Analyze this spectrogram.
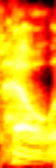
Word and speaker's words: Hel: later the Inferno of hell as well. The Anglo-Saxon word for Sheol is Hel. It's pronounced hell.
